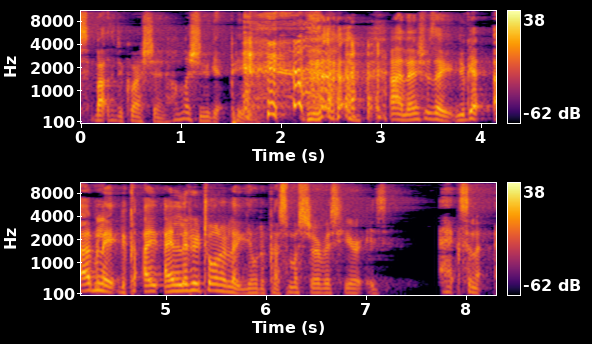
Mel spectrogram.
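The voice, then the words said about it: Barbadian accent. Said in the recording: “oh, I love your accent. Where are you from? Well, I was like, Barbados.”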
